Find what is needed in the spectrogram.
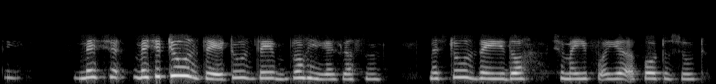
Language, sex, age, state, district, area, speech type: Kashmiri, female, 30-45, Jammu and Kashmir, Budgam, rural, conversation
